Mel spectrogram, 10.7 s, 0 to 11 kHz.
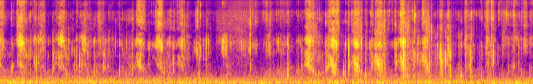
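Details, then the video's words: English Cream Golden Retriever eating apple chunks, close and intimate: sharp crunching bites, about two per second, irregular, each a broadband crackle, with wet chewing between bites and a low steady background hum. "Dog ASMR 1 Hour Long Looped - Eating Apple Chunks - English Cream Golden Retriever"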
